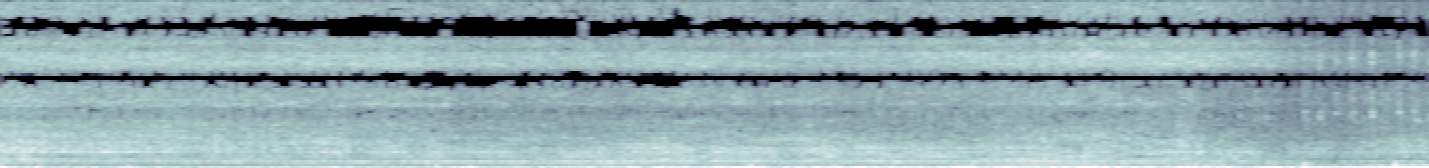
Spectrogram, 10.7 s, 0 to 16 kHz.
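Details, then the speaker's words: 1978 Plymouth Volare Super Coupe petrol engine, restarted after 3-5 years not running and a decade of prior sitting; after freeing a sunken carburetor float, it idles with a steady, even low rumble, slight background hiss, no stumble or knock: normal idle. "runs beautiful this car is like new perfect"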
